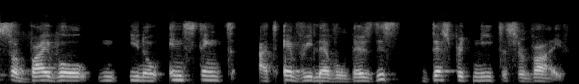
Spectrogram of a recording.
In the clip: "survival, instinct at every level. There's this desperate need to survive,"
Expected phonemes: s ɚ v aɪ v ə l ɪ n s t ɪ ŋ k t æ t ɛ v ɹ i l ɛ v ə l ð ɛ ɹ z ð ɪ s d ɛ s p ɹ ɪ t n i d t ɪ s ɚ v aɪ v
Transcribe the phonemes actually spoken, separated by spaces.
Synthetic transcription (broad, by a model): s ɚ v aɪ v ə l ɪ n s t ɪ ŋ k t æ t ɛ v ɹ i l ɛ v ə l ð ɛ ɹ z ð ɪ s d ɛ s p ɹ ɪ t n i d t ɪ s ɚ v aɪ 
